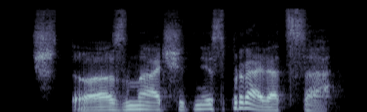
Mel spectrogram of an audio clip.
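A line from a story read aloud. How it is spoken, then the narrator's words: Roar. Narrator (Russian): взревел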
